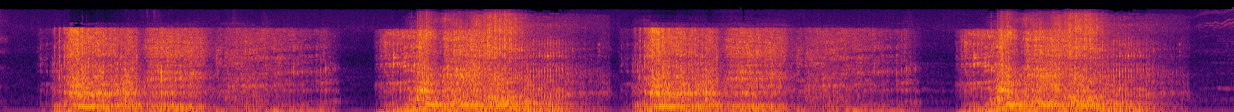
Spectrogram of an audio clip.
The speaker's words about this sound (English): What does it mean for you to hear a lion like this.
